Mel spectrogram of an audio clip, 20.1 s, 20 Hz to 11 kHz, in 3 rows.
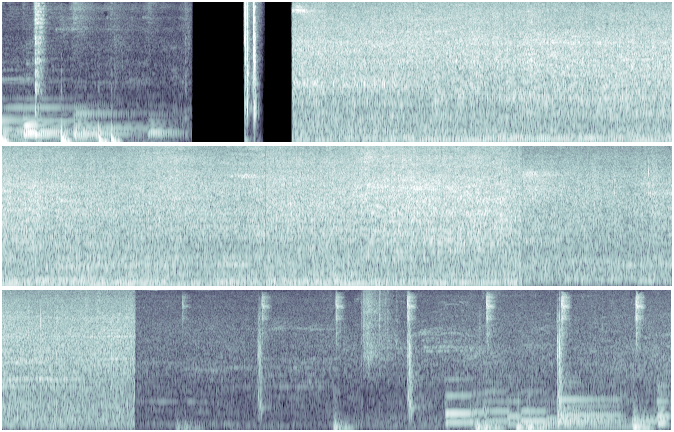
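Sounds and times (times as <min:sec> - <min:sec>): road vehicle engine and tyre rumble: 0:02.9 - 0:14.8.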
